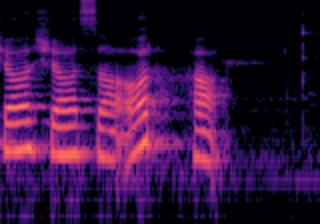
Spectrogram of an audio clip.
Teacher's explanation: इनका उच्चारण एक प्रकार की रगड़ या घर्षण से उत्पन्न होता है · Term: ऊष्म व्यंजन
